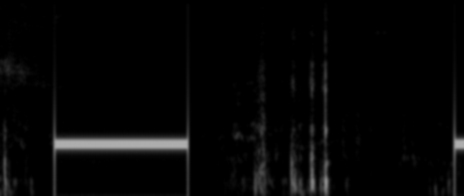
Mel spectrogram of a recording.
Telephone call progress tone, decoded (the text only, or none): ringback tone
